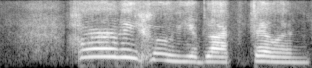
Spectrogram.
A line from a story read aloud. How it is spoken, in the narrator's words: cried the impatient lieutenant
